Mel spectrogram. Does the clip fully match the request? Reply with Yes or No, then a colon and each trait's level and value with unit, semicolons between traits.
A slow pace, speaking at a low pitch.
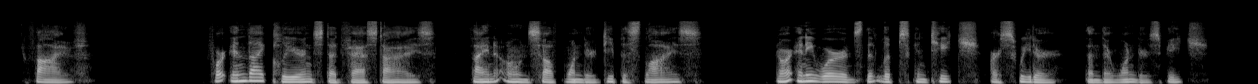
Yes: slow, 130 wpm; low, 110 Hz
